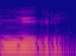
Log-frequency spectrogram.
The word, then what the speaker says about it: Negri: Todo mundo fala Negri. Negro Orestes. Mas a pronúncia certa italiana é Negri.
